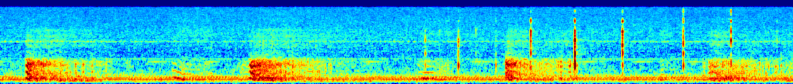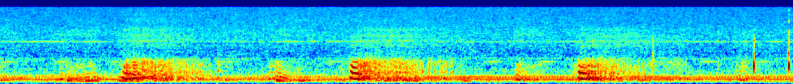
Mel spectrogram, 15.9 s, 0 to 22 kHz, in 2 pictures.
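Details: Snoring softly and rhythmically with regular rasping breaths, about 26 a minute, over faint room hum and occasional clicks.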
